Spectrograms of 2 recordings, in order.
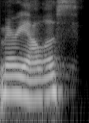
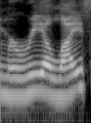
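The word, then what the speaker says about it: Marialice: Is it Mary Alice? Oh, you are fabulous. Because my parents took my Y and made it an I. So, a lot of people see Maria Lice and I go, "Oh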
